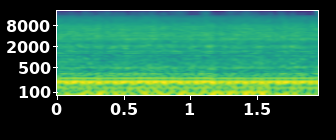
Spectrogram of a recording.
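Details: 1996 Jeep XJ Cherokee running after remote start via newly installed Firstech CMX system: steady, even low idle with smooth firing beat, no knocks or misses.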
